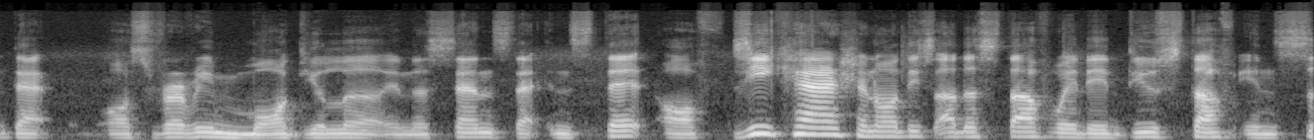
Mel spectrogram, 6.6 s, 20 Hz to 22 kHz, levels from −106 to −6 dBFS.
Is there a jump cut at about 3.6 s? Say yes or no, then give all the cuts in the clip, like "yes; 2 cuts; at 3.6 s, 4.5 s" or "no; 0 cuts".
yes; 1 cut; at 3.6 s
